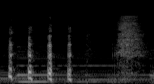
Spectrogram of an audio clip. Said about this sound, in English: The dogs growl and it turns into a yawn, so they make funny noises.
